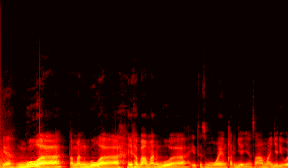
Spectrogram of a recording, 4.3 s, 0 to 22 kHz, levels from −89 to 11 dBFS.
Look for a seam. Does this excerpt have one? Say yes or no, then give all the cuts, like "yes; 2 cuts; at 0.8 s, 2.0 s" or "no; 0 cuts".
yes; 1 cut; at 1.0 s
